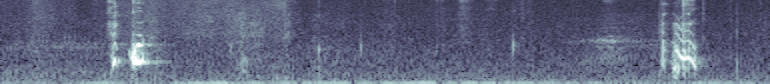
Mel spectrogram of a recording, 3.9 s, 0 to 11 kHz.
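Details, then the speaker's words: A 1-month-old baby boy with hiccups: two short, sharp hiccups about three seconds apart in a quiet room. "Somebody's got the hiccups. Huh? Oh. Got the hiccups?"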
